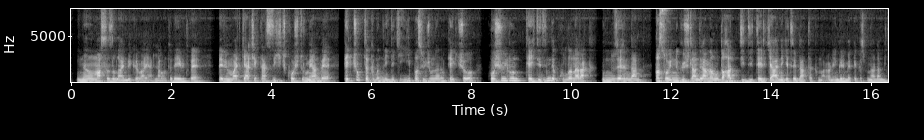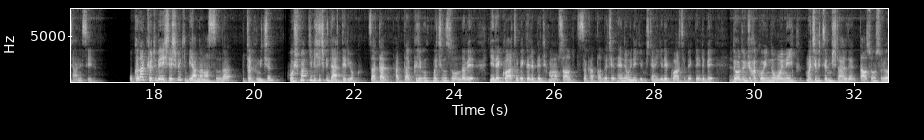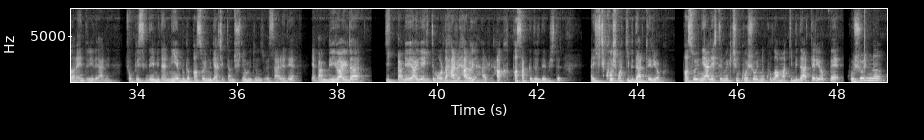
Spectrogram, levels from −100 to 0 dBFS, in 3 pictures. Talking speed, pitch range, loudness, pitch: 175 wpm, 135-160 Hz, -23 LUFS, 145 Hz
